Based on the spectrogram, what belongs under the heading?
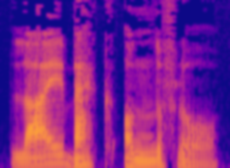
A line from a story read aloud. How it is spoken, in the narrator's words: said Firenze in his calm voice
